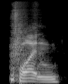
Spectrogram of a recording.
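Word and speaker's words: Budden: Button. Button. Button. Why is it spelled B U D N? Joe, but it's pronounced button.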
